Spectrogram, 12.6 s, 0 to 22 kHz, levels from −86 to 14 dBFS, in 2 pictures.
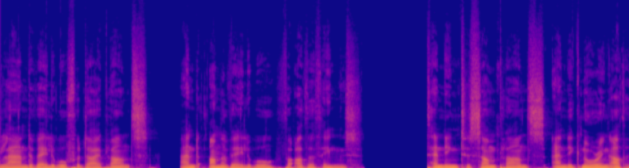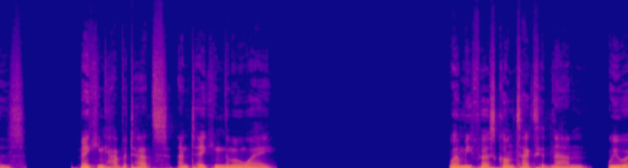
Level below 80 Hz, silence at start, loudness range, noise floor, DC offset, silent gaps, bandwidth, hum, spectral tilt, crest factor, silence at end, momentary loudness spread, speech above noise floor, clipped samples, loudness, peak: -30 dBFS; 0 s; 4 LU; under -90 dBFS; under 0.1%; 1.61-1.80 s, 3.65-4.26 s, 6.57-7.00 s, 9.07-10.78 s, 12.22-12.37 s; 15.5 kHz; none; -7 dB/octave; 16 dB; 0 s; 9 LU; over 70 dB; under 0.1%; -23 LUFS; -4 dBFS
